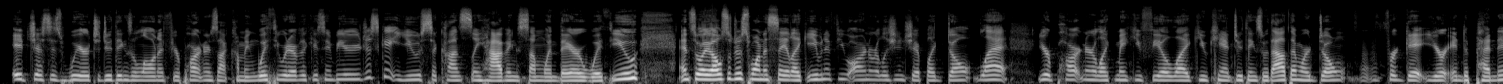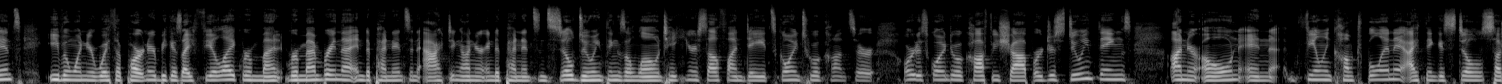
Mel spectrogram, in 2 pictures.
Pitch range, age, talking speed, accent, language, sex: 185-210 Hz, 10-29, 250 wpm, American, English, female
